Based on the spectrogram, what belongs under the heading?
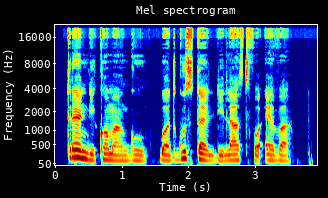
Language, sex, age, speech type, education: Nigerian Pidgin, male, 15-29, spontaneous, tertiary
